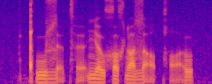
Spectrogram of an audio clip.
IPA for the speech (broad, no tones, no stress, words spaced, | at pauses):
ǃʼu ɮɛ̰tʰɛ̰ ɲɛʊ̯xʌx ɳaɮa̰ qʰa̰ʊ̯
